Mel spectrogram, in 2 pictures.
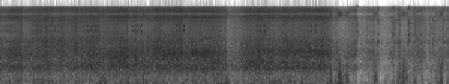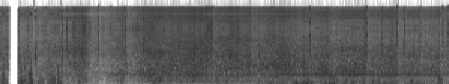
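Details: Outdoor urban traffic rumble and wind buffeting the microphone, with a brief cut to silence near the middle.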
